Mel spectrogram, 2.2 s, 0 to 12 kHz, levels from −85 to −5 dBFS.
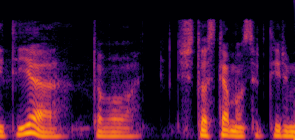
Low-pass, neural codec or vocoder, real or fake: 7.2 kHz; codec, 16 kHz, 2 kbps, FunCodec, trained on Chinese and English, 25 frames a second; fake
